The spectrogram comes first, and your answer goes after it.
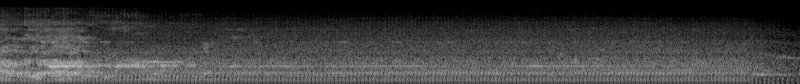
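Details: John Deere E100 riding mower, earlier died while driving with a puff of smoke; the small single-cylinder engine holds a steady, even beat, then winds down to a stop, running normally.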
